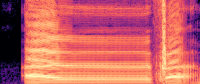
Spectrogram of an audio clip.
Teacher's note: tanwin bertemu dengan salah satu huruf Ikfa yaitu huruf Fa maka cara membacanya samarkan tanwinnya kepada huruf Fa anfa makhraj daripada Fa adalah gigi atas menempel dengan bibir bawah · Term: Ikhfa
